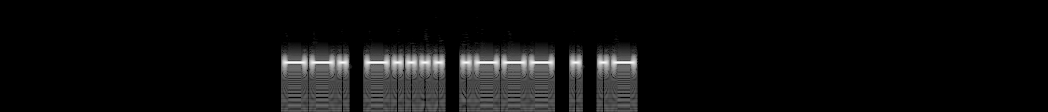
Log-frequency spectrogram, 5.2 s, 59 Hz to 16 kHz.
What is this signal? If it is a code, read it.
Morse code, heard as a keyed tone, about 36 wpm, 700 Hz. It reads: G6JEA
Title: DXCC-100 Call Signs - 5 Characters - Repeated 3x - 35wpm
